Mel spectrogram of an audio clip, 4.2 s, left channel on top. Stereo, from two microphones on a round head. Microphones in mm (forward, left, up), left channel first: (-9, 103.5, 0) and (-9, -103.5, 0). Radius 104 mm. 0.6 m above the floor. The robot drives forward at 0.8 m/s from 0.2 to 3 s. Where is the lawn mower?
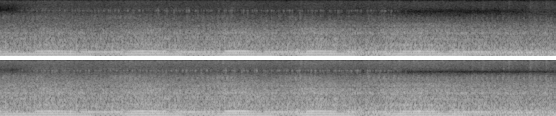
55° right (ahead or behind); by 4.2 s 65° right (ahead or behind).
